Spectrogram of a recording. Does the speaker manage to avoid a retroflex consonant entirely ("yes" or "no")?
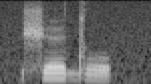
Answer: yes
